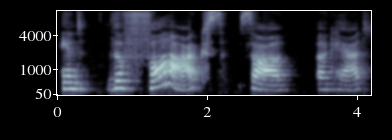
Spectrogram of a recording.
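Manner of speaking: slow, loud stress on "fox"; slow storybook emphasis; slow emphatic reading. Shown as a demonstration. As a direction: draw out "fox" and land "saw a cat". Reading italic lines slowly.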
